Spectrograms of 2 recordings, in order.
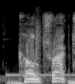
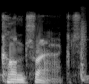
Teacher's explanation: syllables is actually indicative of the part of speech it is stress on the first syllable is a noun stress on the last syllable is a verb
